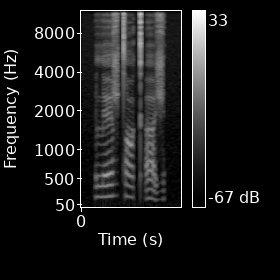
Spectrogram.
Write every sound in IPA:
l ɛ ʒ tˤ a kʼ a ʒ

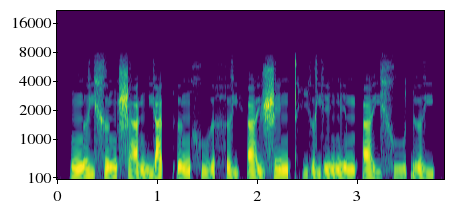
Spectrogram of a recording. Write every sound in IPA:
ŋ ə˧ j x ə˧ ŋ ʂ a˨˩˨ ŋ j a˦˥ t̚ ʔ ə˨˩˦ ŋ x u˨˩˨ ə̯ h ə˨˩˨ j ʔ a˨˩ j ʂ e˧ ŋ t̪ʰ i˨˩˨ ə̯ j e˨˩ ŋ e˧˥ m ʔ a˧˥ j x u˧ ɗ ə˧˥ j

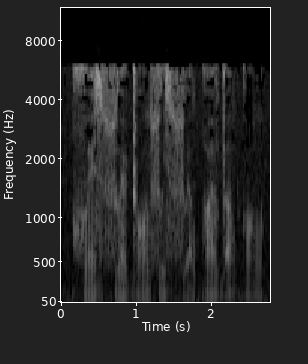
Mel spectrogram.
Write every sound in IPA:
χʷ ɛ z sʷ ɜ ɖ ɔ lˠ sʷ i z sʷ ɛ̰ lˠ qʷ ɜ lˠ ɖ ɑ̰ lˠ k ɔ lˠ

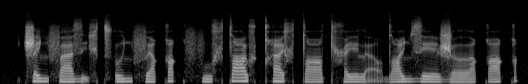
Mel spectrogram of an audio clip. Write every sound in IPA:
ʈ͡ʂ a ʎ f a z ḭ x t͡sʼ o ʎ f ɛ q i q f u x tˤ uː x qʰ e x tˤ aː tˤ x e l a̰ dˤ oː ʎ z eː ʐ ʌː q a q

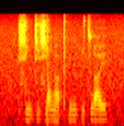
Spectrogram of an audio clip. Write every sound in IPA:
ɕ i˨˩ ŋ t͡ɕ i˥ ɕ j ɑ˨˩ ŋ ä˥˩ pʰ y˨˩ n p i˧˥ t͡s w a˥ ɪ̯

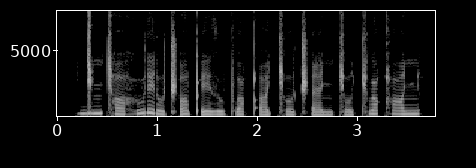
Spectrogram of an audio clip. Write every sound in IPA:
ɟ i˧ ɲ cʰ ɒ˨ h u˦ ɾ e˨ ɾ o˨ t͡ʃʼ ɒ˦ pʼ e˧ ð u˧ pʼ o˧ qʼ e˧ cʰ o˧ t͡ʃʼ æ˧ ɲ c o˧ cʰ u˦ qʰ ɒ˦ ɲ

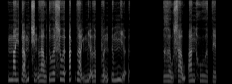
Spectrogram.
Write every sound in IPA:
m a˧ j ɗ a̰˧˥ m t͡ɕ ə̰˧˨ n l a˧˩ w ɗ u˧ ə̯ s u˧ ə̯ ʔ a˦˥ k̚ z a̰˧˨ j m ḭ˧˨ ə̯ l ə˨˩ p̚ v ə̰˧˥ n ʔ ɨ˨˦ m ɲ ḭ˧˨ ə̯ ʔ | ɣ ə˧˩ w s a̰ː˧˨ w ʔ a˧ n h w ṳ˨˩ ə̯ t̪ e˨˩ p̚

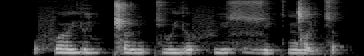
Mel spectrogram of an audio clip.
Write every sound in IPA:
f ʌ j ʌ ʎ ǁ ʌ n c u j ə f i ɬ ɮ ə c ŋ͡ǀ ɒ c

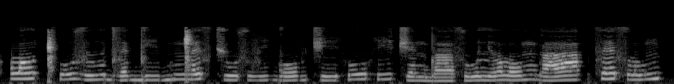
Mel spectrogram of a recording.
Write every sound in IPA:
lˠ ɤ˦˥ ǁʰ u˨˥ z ɯː˩˧ d͡z ɛ˩˧ ɡ d j i˩ b ŋ͡ǁ ɛ˨˥ s t͡ʃ uː˩ s v i˩˧ ɡ oː˩˧ ɡ t͡ʃ i˩ h uː˦˥ h i˦˥ t͡ʃ ɛ˩ ŋ d aː˩ s u˩˧ lʲ ɯ˩˧ lˠ oː˨˥ ŋ ɡ aː˨˥ | t͡s ɛː˦˥ s lˠ u˨˥ ŋ

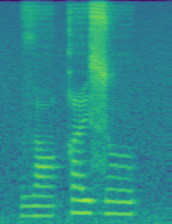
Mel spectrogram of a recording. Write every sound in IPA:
ð ɑ˩ q i˦ z ʊ˦

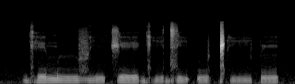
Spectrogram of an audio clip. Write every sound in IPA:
ɡʱ e˧˩˧ m ɯː˧˩˧ v i˨˩ ŋ t͡ʃ eː˧˩˧ ɡʱ i˨˩ d͡z i˧˩˧ ʔ u˨˦ ǁʰ iː˨˦ p ẽ˨˦

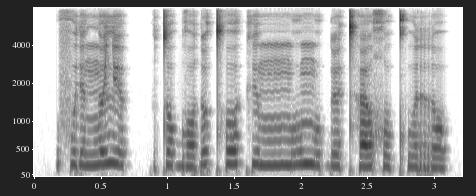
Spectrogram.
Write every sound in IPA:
f u ɾʲ o n̪ ɵ lʲ ɵ | t o ɡ o ɗ o t̪ʰ o kʲ u mː u m u ɠ ø t̪ʰ œ χʷ ɛ kʷʼ œ r o

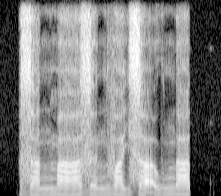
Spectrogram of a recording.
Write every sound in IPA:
z a˨˦ n m aː˨˦ z ə˨˦ n v a˨˦ j z a̰ː˧˥ w n a˦˥ t̚

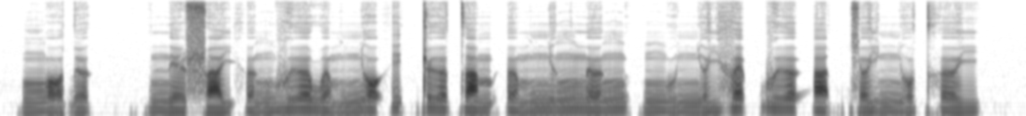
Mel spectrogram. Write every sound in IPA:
ŋ ɔ˨˩˨ ɗ ə˨˩ k̚ | n e˨˩ ʂ a˨˩ j ʔ ə˨˩˨ ŋ v ɨ˧ ə̯ w ə˨˩˨ m ɲ ɔ˧ ʔ i˦˥ t̚ ʈ ɨ˧ ə̯ t̪ a˧˥ m ʔ ə˨˩˦ m ɲ ə˧˥ ŋ n ə˧˥ ŋ | ŋ u˨˩˨ ɲ ə˨˩˦ j v ɛ˦˥ p̚ v ɨ˧˥ ə̯ ʔ a˨˩ t̚ c ə˧˥ j ɲ o˨˩˦ t̪ʰ ə˧ j

